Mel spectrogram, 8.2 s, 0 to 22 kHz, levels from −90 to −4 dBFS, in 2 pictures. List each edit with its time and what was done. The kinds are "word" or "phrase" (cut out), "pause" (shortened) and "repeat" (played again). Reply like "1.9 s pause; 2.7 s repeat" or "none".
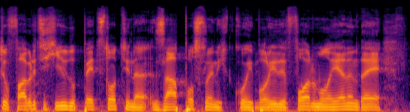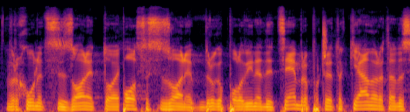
2.5 s word; 3.6 s word; 5.3 s word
